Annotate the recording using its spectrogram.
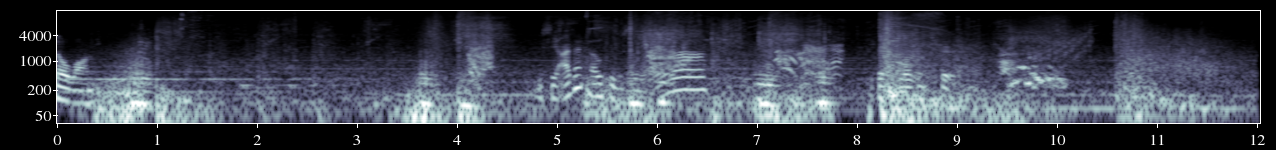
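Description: Video game blasters fire and energy blades clash in quick bursts.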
